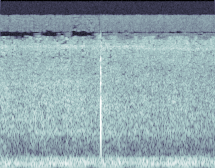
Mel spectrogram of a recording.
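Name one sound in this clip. A putter taps a golf ball once.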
